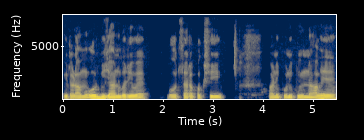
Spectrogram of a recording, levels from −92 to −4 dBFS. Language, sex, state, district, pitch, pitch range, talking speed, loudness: Rajasthani, male, Rajasthan, Nagaur, 110 Hz, 105-115 Hz, 120 wpm, -17 LUFS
